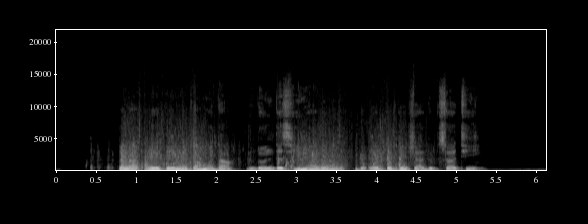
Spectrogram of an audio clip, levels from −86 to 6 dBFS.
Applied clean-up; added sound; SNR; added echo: neural mask model RNNoise.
